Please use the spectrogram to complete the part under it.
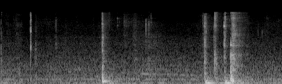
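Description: Quick taps on a computer keyboard while drafting a drill jig, the Enter key struck firmly near the end in a short cluster of clicks, close and clear with no talking.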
